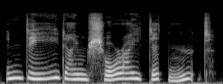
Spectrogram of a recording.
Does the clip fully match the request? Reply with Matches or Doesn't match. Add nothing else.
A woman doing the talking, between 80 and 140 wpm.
Matches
